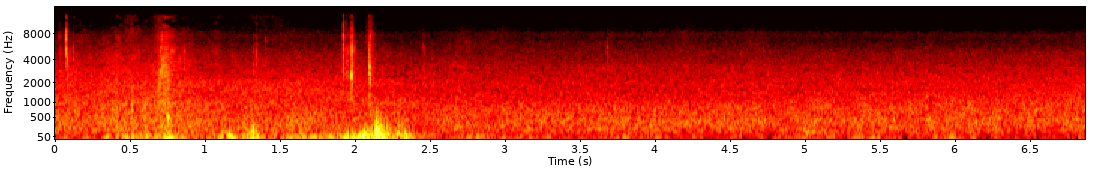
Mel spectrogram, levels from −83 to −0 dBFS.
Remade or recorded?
recorded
